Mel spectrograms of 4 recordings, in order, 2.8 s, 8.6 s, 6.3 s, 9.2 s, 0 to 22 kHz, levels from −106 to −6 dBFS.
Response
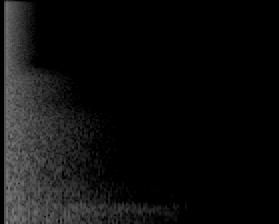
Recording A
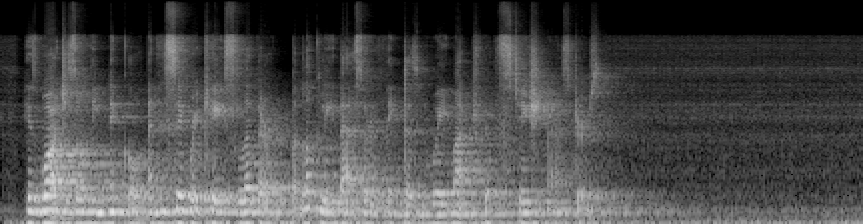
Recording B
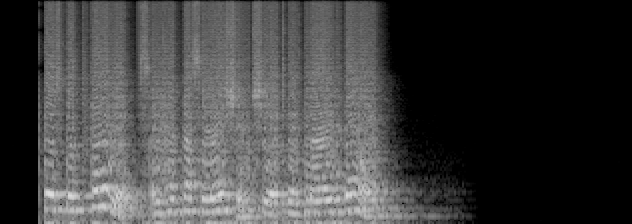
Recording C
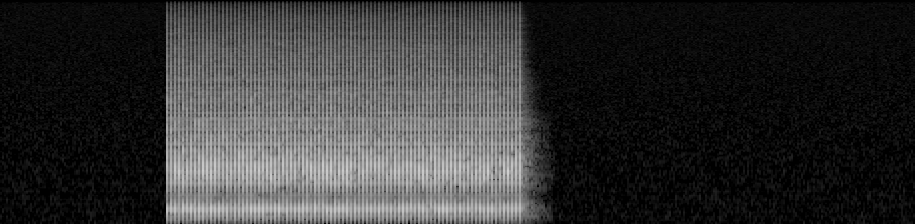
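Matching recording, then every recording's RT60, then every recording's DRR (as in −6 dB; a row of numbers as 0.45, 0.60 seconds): A; 1.8, 0.65, 0.40 seconds; 1.5, 4.0, 12.5 decibels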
